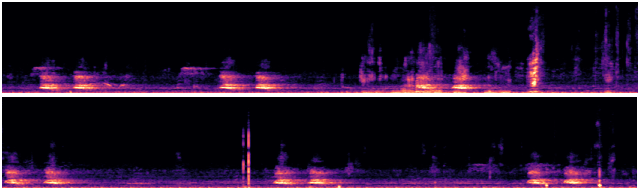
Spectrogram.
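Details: Playtime between Mrvica, a Doberman, and Kerry Blue Terrier puppies, with paired yapping barks repeated about every three seconds, a few whimper-like sounds in between, and a low hum throughout.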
